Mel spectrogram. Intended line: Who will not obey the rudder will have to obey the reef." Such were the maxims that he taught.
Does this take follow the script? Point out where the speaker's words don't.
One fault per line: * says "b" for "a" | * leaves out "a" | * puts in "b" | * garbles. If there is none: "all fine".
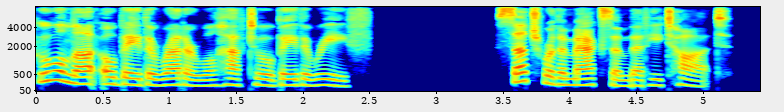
* says "maxim" for "maxims"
